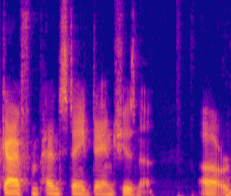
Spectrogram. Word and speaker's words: Chisena: Westbrook and the track guy from Penn State, Dan Chisna, or Chisena, I guess we've been told is how it's pronounced.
